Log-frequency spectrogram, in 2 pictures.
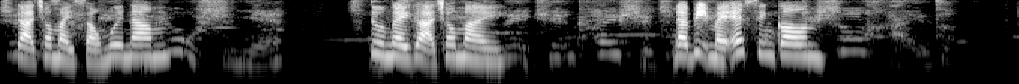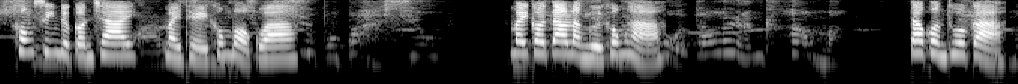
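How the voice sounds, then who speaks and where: Woman voicing a sharp-tongued old wife in a cartoon, high voice. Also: moderate pace, pauses often, soft background music. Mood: furious. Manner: shouting insults, scolding. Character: fierce elderly wife fighting back.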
